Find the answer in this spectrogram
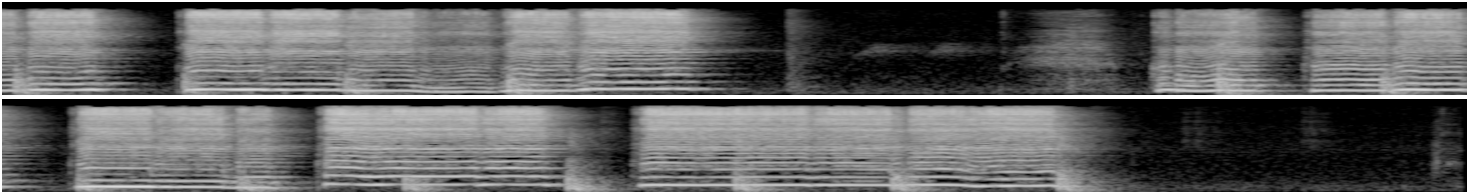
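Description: A melody hummed in buzzy, kazoo-like notes through a small instrument held between the lips, beating out a riff's rhythm in short phrases. There is a pause a few seconds in, then a second run of held and sliding notes.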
